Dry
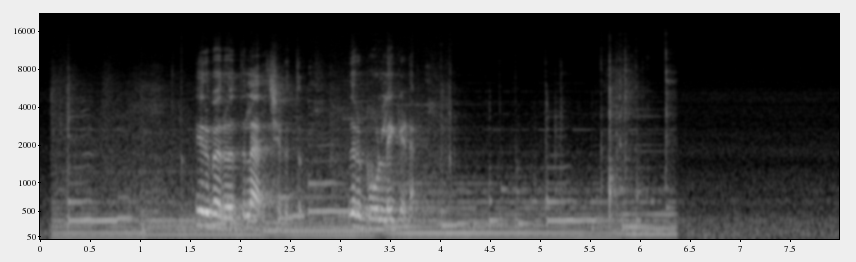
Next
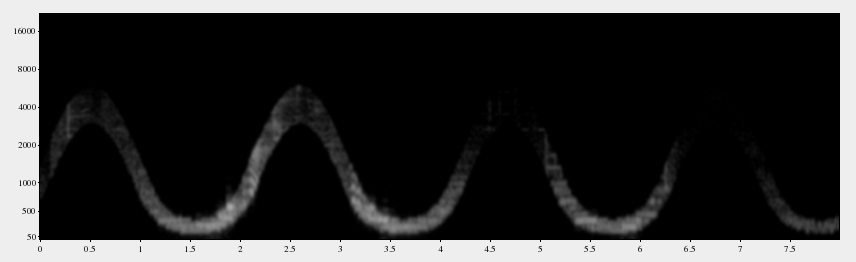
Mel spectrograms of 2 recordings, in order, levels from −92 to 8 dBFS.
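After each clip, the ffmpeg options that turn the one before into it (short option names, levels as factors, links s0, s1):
-af "afftfilt=real='re*between(b*sr/1024,210*pow(4200/210,0.5+0.5*sin(2*PI*0.48*pts/sr))/1.41,210*pow(4200/210,0.5+0.5*sin(2*PI*0.48*pts/sr))*1.41)':imag='im*between(b*sr/1024,210*pow(4200/210,0.5+0.5*sin(2*PI*0.48*pts/sr))/1.41,210*pow(4200/210,0.5+0.5*sin(2*PI*0.48*pts/sr))*1.41)':win_size=1024:overlap=0.75,volume=0.447"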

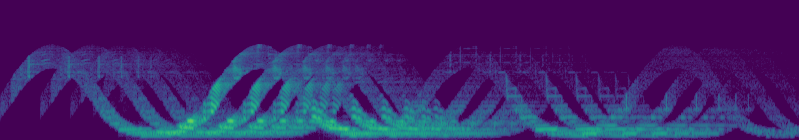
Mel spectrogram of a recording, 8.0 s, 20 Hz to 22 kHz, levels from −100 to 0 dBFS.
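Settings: -af "aecho=1:1:400|700|925|1094|1220:0.631|0.398|0.251|0.158|0.1"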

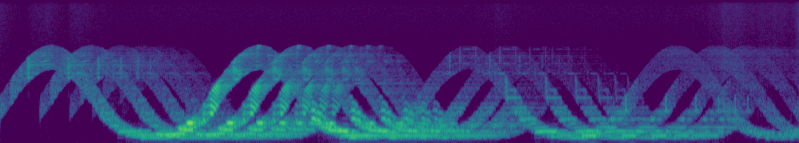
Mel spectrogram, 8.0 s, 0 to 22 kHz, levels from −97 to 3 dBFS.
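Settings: -af "aemphasis=mode=production:type=cd,areverse,acompressor=mode=upward:threshold=0.00316:ratio=2.5,areverse,volume=2.51"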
